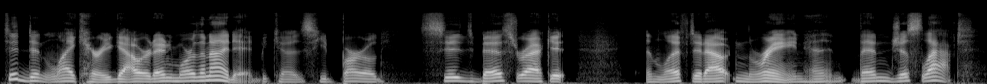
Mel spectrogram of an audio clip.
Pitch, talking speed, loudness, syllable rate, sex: 140 Hz, 165 wpm, -19 LUFS, 4.2 syllables/s, male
